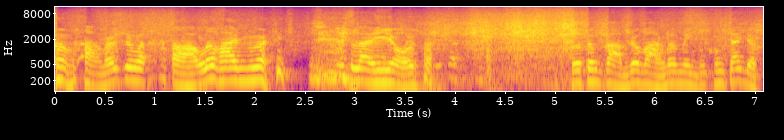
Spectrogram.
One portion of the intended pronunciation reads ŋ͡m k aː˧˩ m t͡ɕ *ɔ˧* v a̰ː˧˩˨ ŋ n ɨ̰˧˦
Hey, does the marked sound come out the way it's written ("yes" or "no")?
yes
